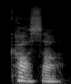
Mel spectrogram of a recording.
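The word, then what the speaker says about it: 傘: Anyway, it's pronounced kasa.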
